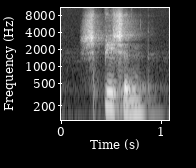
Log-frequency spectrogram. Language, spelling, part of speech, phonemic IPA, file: Dutch, spiesen, noun, /ˈspisə(n)/, Nl-spiesen.ogg
- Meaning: plural of spies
